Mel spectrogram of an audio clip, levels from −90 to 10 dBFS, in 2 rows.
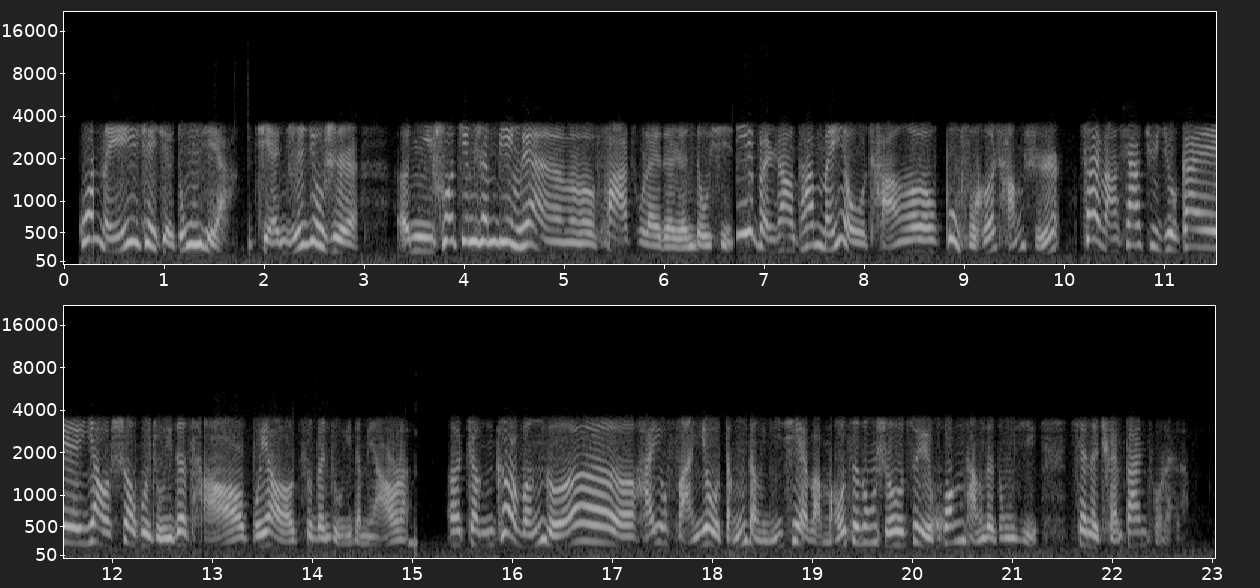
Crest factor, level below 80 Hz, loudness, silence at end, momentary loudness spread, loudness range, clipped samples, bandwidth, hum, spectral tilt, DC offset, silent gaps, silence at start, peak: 14 dB; -66 dBFS; -28 LUFS; 0.3 s; 8 LU; 3 LU; under 0.1%; 3.9 kHz; none; -6 dB/octave; under 0.1%; none; 0.15 s; -14 dBFS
